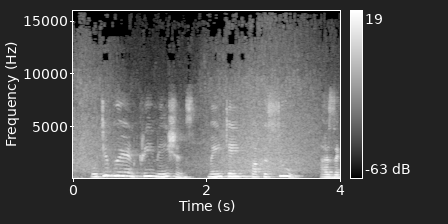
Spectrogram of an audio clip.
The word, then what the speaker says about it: Pukaskwa: the Boreal forest oju and cre Nations maintain pakaso as the correct pronunciation and the word describes what what people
